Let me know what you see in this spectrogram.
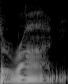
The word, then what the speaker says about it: Iran: Iran or Iran? – Which one is it? – I called it Iran. – It's Iran.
